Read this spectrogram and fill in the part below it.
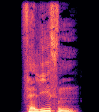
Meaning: inflection of verlassen: 1. first/third-person plural preterite 2. first/third-person plural subjunctive II
- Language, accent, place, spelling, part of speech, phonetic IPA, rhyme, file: German, Germany, Berlin, verließen, verb, [fɛɐ̯ˈliːsn̩], -iːsn̩, De-verließen.ogg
